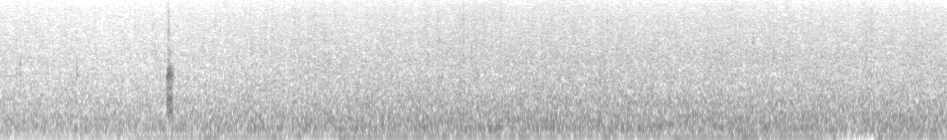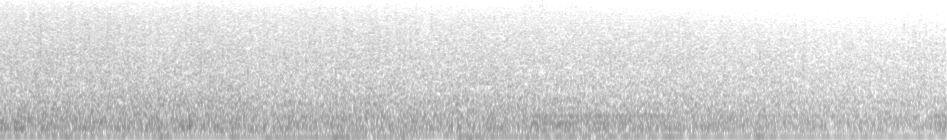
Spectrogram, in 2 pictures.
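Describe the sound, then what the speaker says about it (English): Steady, broadband rush of a waterfall in the game Firewatch, a constant wash of falling water heard alone with one brief click near the start. "It's a really nice waterfall down here."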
